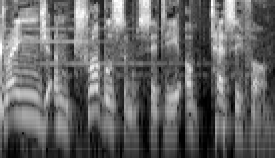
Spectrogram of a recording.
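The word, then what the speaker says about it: Ctesiphon: Strange and troublesome city of Tessifon. Tessifon. That's how you pronounce it.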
